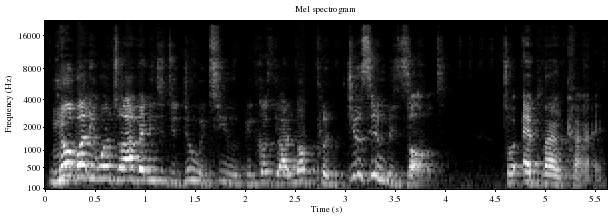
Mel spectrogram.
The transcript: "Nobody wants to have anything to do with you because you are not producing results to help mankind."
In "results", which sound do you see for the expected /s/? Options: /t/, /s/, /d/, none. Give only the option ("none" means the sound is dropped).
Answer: none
